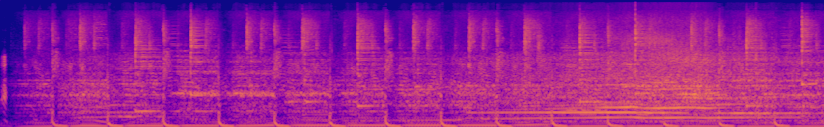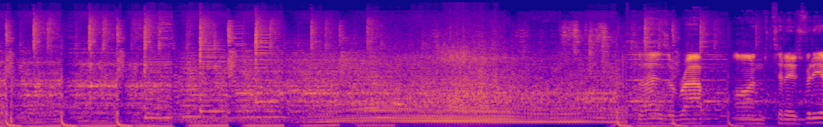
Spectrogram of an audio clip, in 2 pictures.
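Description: A drift car rips through a ride-along with loud, constant engine revving and repeated long tire squeals. Passengers talk over the din inside the car.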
